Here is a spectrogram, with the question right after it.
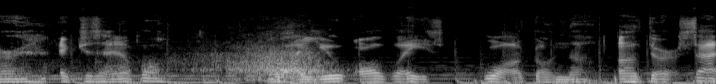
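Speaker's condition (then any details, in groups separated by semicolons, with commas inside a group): Ataxia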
